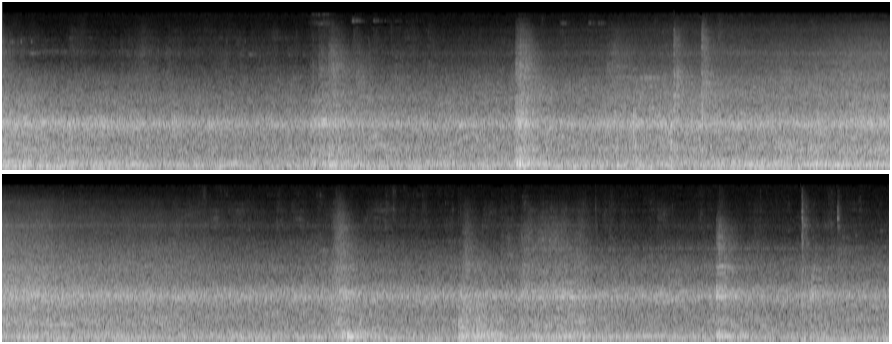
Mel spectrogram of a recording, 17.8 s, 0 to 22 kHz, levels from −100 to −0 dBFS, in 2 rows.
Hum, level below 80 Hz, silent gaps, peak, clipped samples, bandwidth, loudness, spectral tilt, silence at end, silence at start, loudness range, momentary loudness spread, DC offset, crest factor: none; -42 dBFS; none; -4 dBFS; under 0.1%; 13.5 kHz; -28 LUFS; -7 dB/octave; 0 s; 0 s; 3 LU; 7 LU; under 0.1%; 22 dB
